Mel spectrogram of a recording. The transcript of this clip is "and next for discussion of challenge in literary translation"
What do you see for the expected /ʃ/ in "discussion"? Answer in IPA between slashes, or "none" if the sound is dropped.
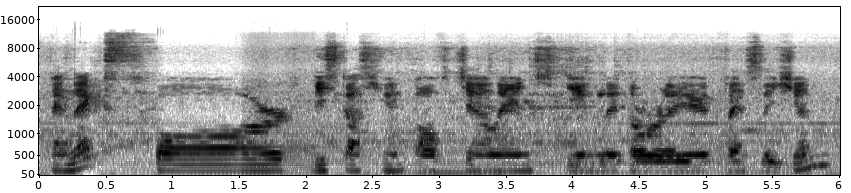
/s/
